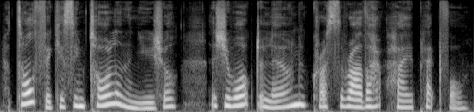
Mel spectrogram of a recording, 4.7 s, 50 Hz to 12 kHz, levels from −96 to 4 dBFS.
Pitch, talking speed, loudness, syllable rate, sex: 225 Hz, 200 wpm, -17 LUFS, 6.2 syllables/s, female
